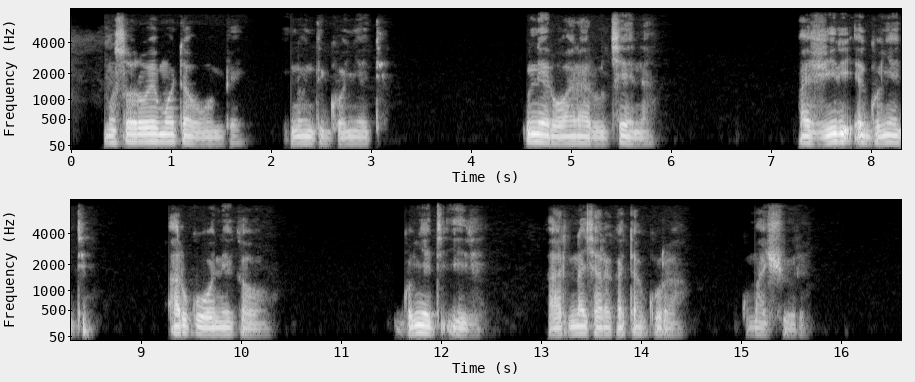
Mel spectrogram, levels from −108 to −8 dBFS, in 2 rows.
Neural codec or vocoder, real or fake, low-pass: none; real; 7.2 kHz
